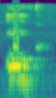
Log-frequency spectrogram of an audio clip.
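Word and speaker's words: walk: তারপরে কি ওক, ডাব্লিউ এ কে, ওক, এল কিন্তু নাই, ওক, ওক, এটাকে ওয়াক জানি আমরা, তাই না?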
